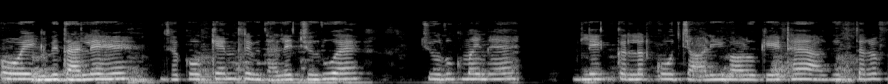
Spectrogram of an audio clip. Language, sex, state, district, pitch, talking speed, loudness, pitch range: Rajasthani, female, Rajasthan, Churu, 235 Hz, 150 wpm, -17 LUFS, 220-245 Hz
